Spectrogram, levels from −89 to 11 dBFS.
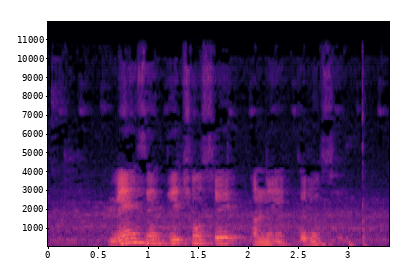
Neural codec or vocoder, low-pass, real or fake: vocoder, 48 kHz, 128 mel bands, Vocos; 10.8 kHz; fake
